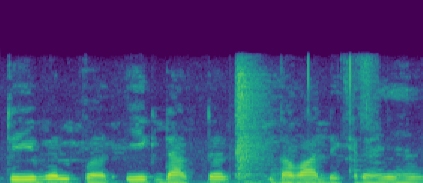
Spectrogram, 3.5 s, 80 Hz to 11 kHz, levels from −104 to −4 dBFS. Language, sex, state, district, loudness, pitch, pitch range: Hindi, male, Bihar, Saran, -24 LUFS, 160 Hz, 150-165 Hz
